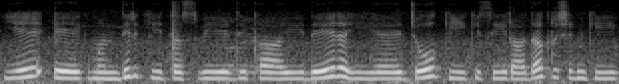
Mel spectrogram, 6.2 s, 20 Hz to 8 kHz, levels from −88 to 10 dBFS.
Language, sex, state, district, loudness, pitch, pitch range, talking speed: Hindi, female, Rajasthan, Jaipur, -14 LUFS, 230 Hz, 225-250 Hz, 155 wpm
